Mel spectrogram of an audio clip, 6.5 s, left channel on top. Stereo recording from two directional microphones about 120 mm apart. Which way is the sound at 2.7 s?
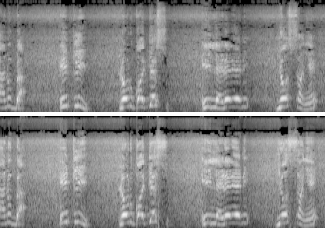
25° left (ahead or behind).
